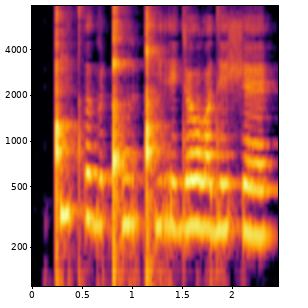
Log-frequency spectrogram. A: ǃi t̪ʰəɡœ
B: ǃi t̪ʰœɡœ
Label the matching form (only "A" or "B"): A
